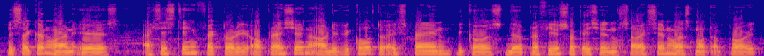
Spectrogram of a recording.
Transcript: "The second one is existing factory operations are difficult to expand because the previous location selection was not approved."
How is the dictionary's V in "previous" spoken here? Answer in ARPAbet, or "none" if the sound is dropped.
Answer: F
